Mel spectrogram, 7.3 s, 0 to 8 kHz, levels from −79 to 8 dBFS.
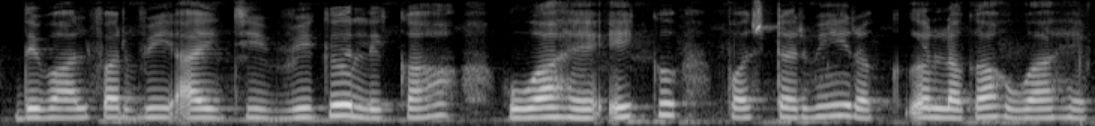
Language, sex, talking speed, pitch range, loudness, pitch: Maithili, female, 130 wpm, 210-225 Hz, -17 LUFS, 215 Hz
